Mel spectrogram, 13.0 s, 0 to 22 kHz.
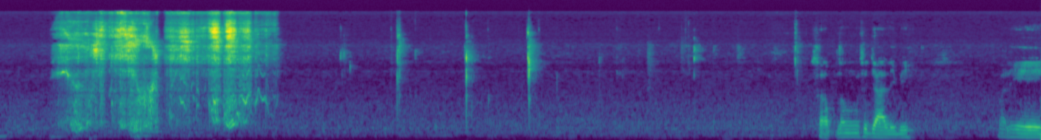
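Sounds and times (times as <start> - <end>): loud slurp through lips: 0.7 - 3.5.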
